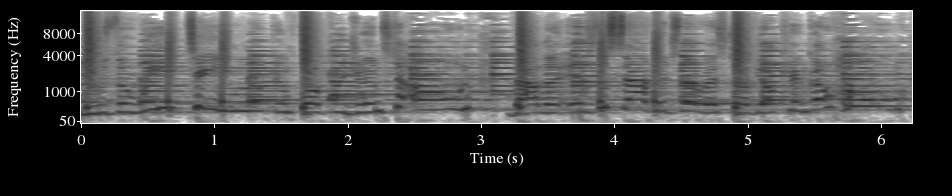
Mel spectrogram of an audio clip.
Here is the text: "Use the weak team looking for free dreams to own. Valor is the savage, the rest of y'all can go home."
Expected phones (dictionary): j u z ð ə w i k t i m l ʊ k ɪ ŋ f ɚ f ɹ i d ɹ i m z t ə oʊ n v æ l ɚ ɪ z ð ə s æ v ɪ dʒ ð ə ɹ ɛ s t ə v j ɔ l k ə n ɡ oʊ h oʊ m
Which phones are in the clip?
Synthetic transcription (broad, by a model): j u z ð ə w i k t i m l ʊ k ɪ ŋ f ɚ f i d ɹ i m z t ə oʊ n b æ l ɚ ɪ z ð ə s æ v ɪ dʒ ð ə ɹ ɛ s t ə v j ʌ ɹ k ə n ɡ oʊ h oʊ m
